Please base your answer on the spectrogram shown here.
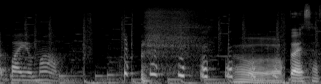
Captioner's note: laughs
